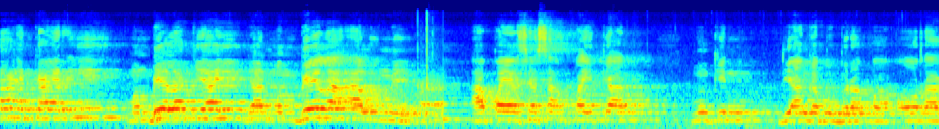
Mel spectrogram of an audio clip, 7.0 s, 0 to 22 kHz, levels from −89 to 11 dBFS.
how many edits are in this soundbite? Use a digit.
1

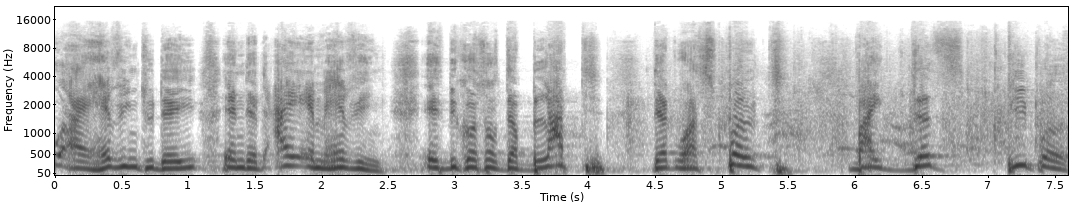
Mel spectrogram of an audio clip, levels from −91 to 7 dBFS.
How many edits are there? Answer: 0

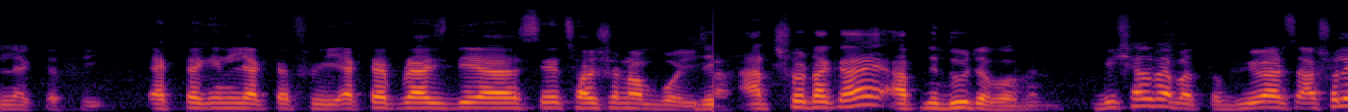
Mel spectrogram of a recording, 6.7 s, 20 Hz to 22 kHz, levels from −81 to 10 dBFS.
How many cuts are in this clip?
1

